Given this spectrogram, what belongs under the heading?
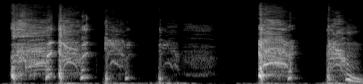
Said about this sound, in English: Because I have to cough.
